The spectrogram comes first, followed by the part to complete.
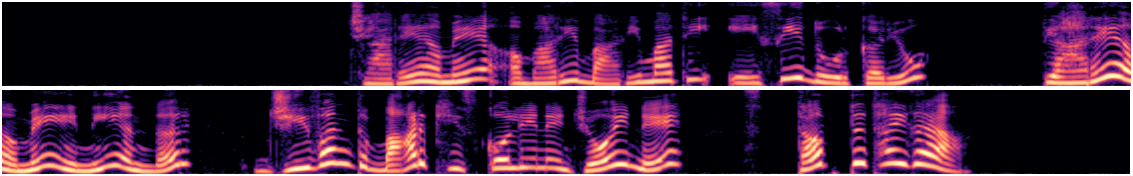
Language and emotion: Gujarati, surprised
